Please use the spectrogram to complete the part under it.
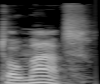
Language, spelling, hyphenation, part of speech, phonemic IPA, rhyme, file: Dutch, tomaat, to‧maat, noun, /toːˈmaːt/, -aːt, Nl-tomaat.ogg
- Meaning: 1. tomato, fruit of Solanum lycopersicum 2. tomato plant, Solanum lycopersicum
